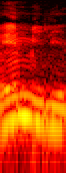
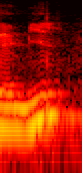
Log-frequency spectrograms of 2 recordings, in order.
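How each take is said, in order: First: The name sounds like the woman's name Emily. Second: The name is said the French way, Émile. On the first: It sounds like a woman's name. The speaker calls it wrong. "muitas vezes o pessoal fala Emily, né? Como se fosse mulher" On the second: It is the French equivalent of Emílio. The speaker calls it right. "mas é Émile, que seria aí o equivalente francês de Emílio"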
